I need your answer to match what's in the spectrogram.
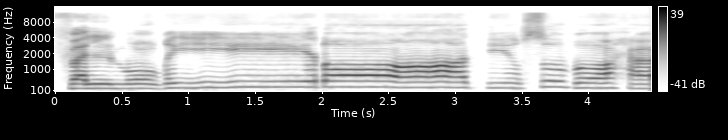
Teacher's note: বার উপরে সাকিন এসছে, সাকিন আলা বা হুরফে কলকলা পাঁচটি অক্ষরের মধ্যে একটি, তাই বাকে কলকলা করে আগের অক্ষরের সাথে মিলিয়ে পড়বো।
